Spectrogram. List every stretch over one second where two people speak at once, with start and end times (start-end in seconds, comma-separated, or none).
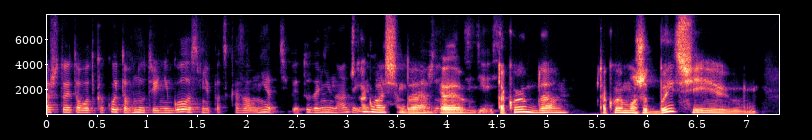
3.0-4.6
